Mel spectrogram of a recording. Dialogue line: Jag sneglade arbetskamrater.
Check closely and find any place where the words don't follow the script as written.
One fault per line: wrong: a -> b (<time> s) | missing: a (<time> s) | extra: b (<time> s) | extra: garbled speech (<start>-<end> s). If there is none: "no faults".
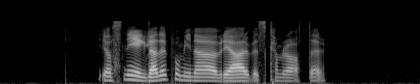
extra: på mina övriga (1.7 s)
